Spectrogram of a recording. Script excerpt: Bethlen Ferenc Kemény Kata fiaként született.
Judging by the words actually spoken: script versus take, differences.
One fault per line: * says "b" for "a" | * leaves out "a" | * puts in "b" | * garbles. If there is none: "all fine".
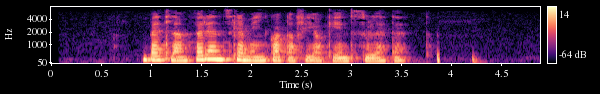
all fine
